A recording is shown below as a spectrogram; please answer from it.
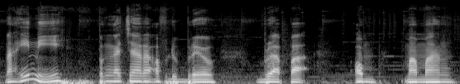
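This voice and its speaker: A man hosting a casual podcast, reacting to clips with animated, teasing commentary. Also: medium pitch, measured pace, soft background music. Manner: animated, joking, teasing asides. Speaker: podcast host.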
